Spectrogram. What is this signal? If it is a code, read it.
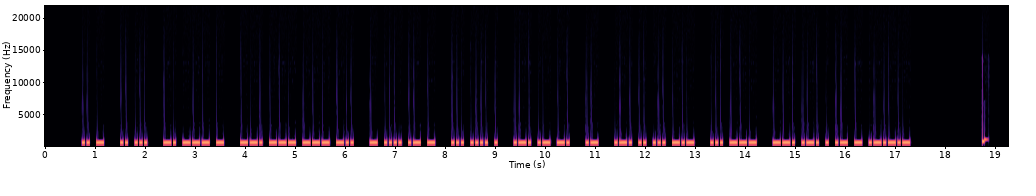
Morse code, heard as a keyed tone, about 25 wpm, 700 Hz. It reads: IT IS NOT GOOD THAT SHE RAN A RISK SO GREAT.
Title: Sentences from Top 1000 Words - Review Part 4 - 25wpm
